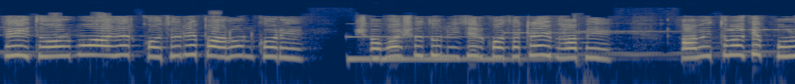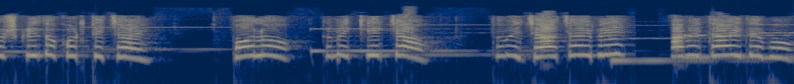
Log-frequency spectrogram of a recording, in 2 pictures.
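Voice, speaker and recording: This cartoonish character voice is pitched extremely high and moves at a moderate pace. Faint music plays in the background. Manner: gentle, gracious.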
